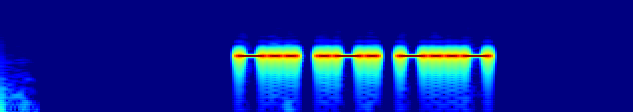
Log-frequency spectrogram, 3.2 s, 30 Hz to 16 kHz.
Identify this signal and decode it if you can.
Morse code, heard as a keyed tone, about 31 wpm, 700 Hz. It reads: DRX
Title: USA Call Sign Postfixes - 3 Letters 30wpm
